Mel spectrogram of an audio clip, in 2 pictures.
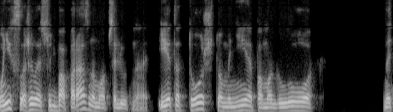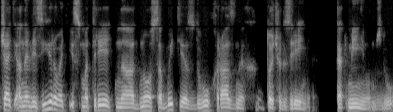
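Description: In a quiet background, a man talks at a moderate pace in a dark, mellow tone, medium in pitch with ordinary variation, the sound dry and close with no echo. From Ukraine. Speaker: photographer, collector and publisher. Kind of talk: interview conversation.

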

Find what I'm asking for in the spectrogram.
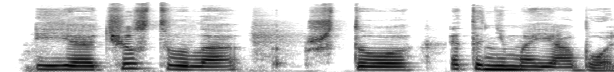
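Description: In an ordinary speaking voice, a woman talks at medium pitch and a fairly slow pace, with fairly even intonation and a dry, close sound with no echo. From Belarus. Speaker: IT event organizer. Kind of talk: interview conversation.

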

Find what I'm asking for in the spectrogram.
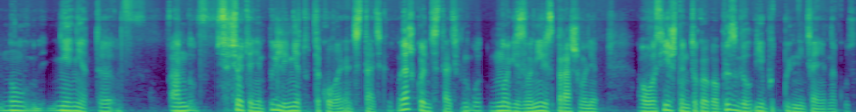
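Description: A man with a medium-pitched, dark and mellow voice talks at a very fast pace, somewhat breathy, with lively intonation and big swings in loudness, on a very clean recording with a silent background. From Russia, Murmansk. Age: 30s. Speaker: detailing products consultant. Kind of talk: casual interview. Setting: studio.

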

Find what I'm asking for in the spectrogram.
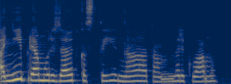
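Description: Recorded very cleanly against a silent background, a woman with a fairly high pitch and a dark, mellow tone speaks at a fairly slow pace, the sound dry and close with no echo. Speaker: podcast host. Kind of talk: casual chat.

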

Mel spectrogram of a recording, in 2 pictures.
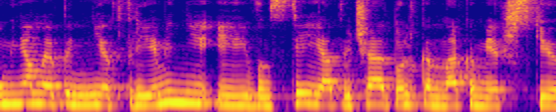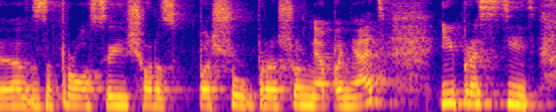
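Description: Medium-pitched speech from a woman, flat and monotone in intonation. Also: moderate pace. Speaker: YouTuber giving relocation advice. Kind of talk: Q&A advice video.

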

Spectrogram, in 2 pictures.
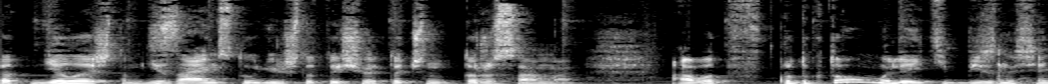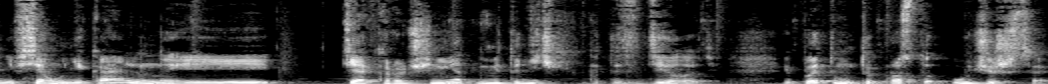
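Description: With big swings in loudness, this voice has a dark, mellow tone, sounds somewhat breathy, and moves at a very fast pace. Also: man. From Yekaterinburg, Russia. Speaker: startup founder. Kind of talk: casual chat.

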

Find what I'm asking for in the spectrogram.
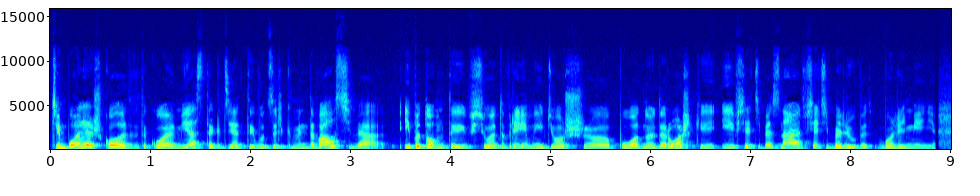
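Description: A woman speaks at a fairly quick pace in a fairly high pitch with ordinary pitch variation. Noticeable background noise runs underneath. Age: 20s. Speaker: history student. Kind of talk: casual chat.

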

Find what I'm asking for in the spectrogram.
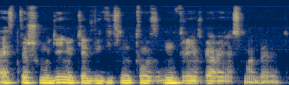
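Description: Somewhat breathy, the man's voice rests at a medium pitch. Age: 40s. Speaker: motion designer and design teacher. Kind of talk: interview.

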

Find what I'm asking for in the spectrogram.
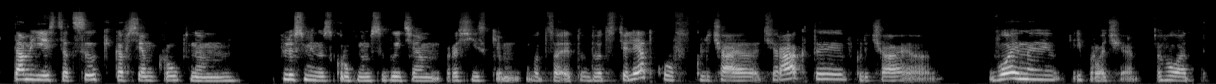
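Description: A woman's somewhat breathy voice unfolds at a very slow pace. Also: medium pitch for a woman, ordinary pitch variation. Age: 30s. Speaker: science fiction writer and UX designer. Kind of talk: interview. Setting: internet call.

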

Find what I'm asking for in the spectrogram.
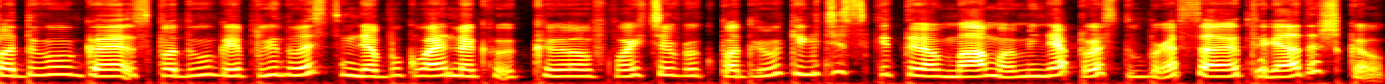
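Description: A woman speaks at a moderate pace with hardly any pauses, her fairly high pitch showing ordinary variation. Her loudness swings widely from moment to moment. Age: 30s. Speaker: podcast co-host. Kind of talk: casual chat. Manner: animated.

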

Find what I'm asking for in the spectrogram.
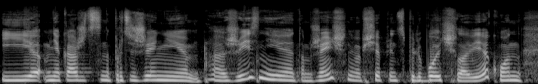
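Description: A woman's unremarkable speaking voice at medium pitch and moderate pace. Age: 20s. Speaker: co-founder of a resale platform. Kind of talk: interview.

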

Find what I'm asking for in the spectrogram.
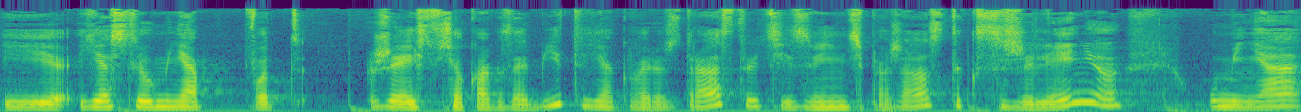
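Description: There is noticeable background noise behind this woman. She talks at a moderate pace with a medium pitch. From Russia, Saratov. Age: 30s. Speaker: magazine editor and journalist. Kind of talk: interview.

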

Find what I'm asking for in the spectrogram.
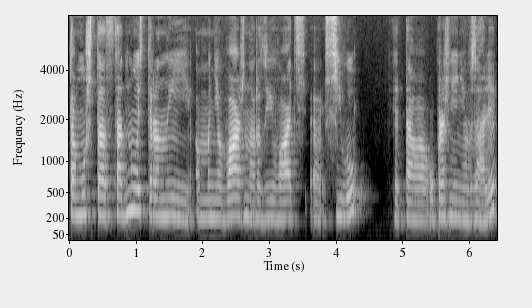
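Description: A woman speaks at a medium pitch and a very slow pace. Her intonation stays fairly even. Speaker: podcast host, agency manager. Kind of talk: solo podcast monologue.

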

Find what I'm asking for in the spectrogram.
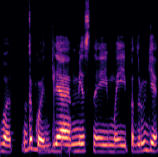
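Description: A woman's dark, mellow tone comes through a dry, close sound with no echo on a very clean recording with a silent background. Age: 20s. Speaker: photographer. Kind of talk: interview. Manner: casual.

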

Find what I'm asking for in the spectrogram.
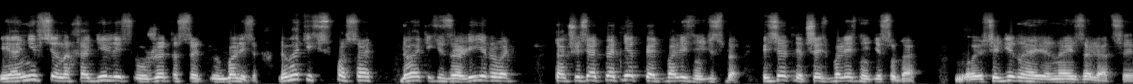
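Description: A man talks at a fairly high pitch with ordinary pitch variation. He keeps a moderate pace. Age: 60s. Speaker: newspaper editor-in-chief. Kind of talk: casual chat. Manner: animated.

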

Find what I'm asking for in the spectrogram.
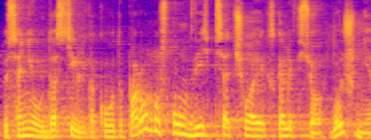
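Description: There is noticeable background noise behind a man talking at medium pitch. He speaks at a very fast pace. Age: 40s. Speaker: chief technology officer. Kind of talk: interview.

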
